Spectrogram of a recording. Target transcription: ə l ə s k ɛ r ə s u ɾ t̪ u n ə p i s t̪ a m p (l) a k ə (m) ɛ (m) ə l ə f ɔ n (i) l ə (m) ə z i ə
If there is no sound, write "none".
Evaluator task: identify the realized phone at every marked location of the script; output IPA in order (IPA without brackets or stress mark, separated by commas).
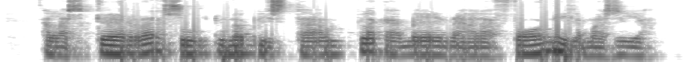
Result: l, m, n, i, m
